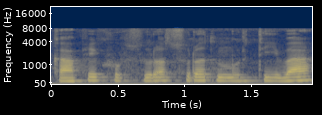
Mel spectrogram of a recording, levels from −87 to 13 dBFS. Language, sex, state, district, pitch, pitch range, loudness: Bhojpuri, male, Bihar, Muzaffarpur, 130 Hz, 125-135 Hz, -21 LUFS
